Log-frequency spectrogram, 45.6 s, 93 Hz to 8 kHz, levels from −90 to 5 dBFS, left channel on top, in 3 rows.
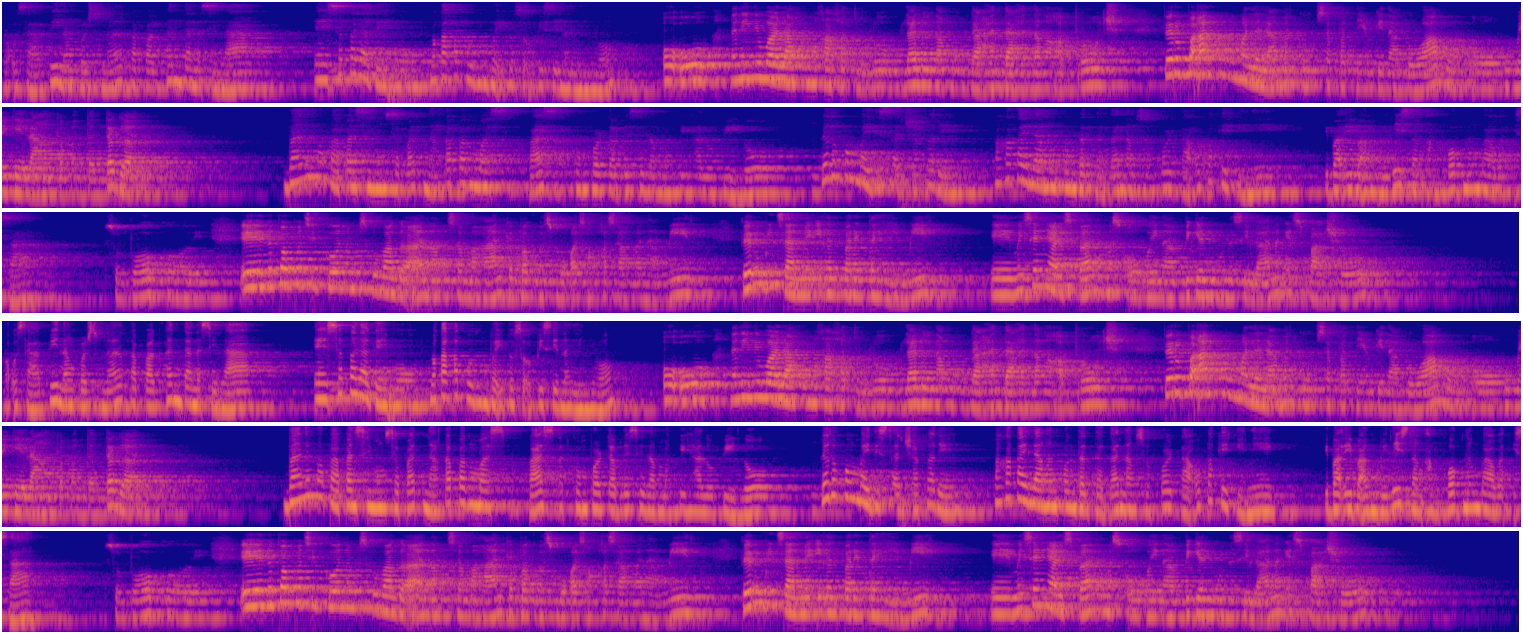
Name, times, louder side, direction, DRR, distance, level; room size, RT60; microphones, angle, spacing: voice 1, 0.0-2.5 3.1-6.1 18.0-22.9 23.4-24.8 25.1-27.9 28.4-30.7, right 4 dB, 70° right, 9 dB, 0.4 m, -34 dB
voice 2, 6.6-16.6 23.3-23.4 31.4-37.3 37.8-39.7 40.3-44.0, equal, ahead, 1 dB, 0.7 m, -34 dB
9.2 x 4.6 x 5.8 m, 2.3 s
head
